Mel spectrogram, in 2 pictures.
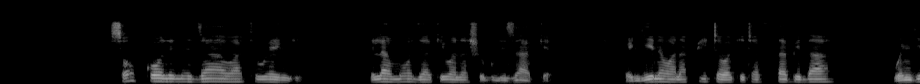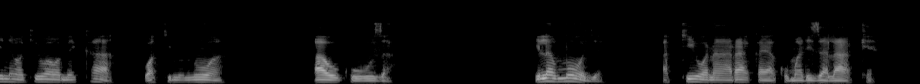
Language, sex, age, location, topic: Swahili, male, 18-24, Kisii, finance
